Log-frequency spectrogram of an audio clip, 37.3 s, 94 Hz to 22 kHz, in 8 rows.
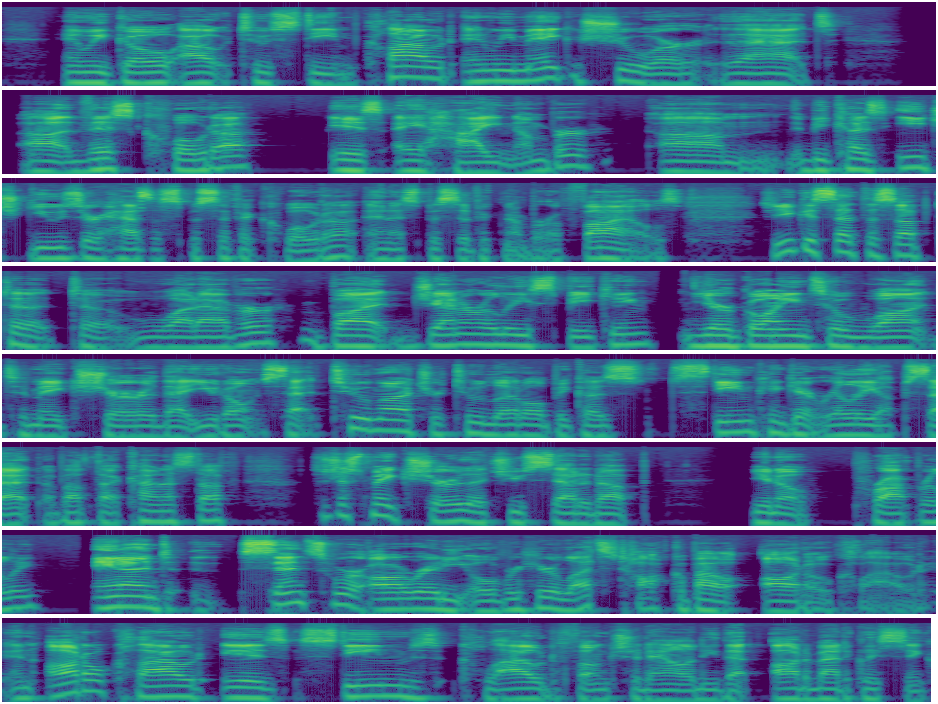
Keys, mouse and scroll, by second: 4.4 scroll down 1, 9.9 click, 11.1 click, 28.4-30.8 scroll, 30.8 scroll.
